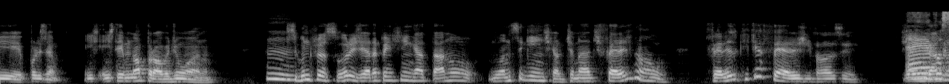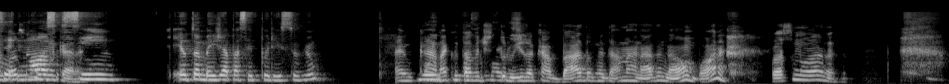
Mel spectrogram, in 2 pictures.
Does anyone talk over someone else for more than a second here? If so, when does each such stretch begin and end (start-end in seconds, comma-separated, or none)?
9.0-10.4, 13.6-14.9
